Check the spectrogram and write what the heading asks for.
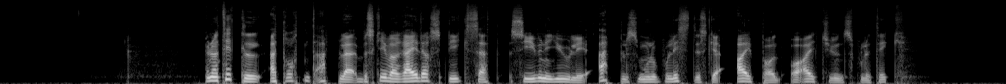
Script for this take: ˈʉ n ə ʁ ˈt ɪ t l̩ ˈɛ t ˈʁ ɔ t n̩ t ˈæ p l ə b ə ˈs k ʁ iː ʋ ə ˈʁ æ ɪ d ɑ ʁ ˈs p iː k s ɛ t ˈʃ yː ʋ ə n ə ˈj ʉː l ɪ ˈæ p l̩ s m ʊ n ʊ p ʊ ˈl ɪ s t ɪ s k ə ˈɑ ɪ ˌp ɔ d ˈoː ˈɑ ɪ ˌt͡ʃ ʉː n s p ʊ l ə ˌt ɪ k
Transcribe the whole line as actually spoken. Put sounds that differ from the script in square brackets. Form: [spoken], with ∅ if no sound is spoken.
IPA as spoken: ˈʉ n ə ʁ ˈt ɪ t l̩ ˈɛ t ˈʁ ɔ t n̩ t ˈæ p l ə b ə ˈs k ʁ iː ʋ ə ˈʁ æ ɪ d ɑ ʁ ˈs p iː k s ɛ t ˈʃ yː ʋ ə n ə ˈj ʉː l ɪ ˈæ p l̩ s m ʊ n ʊ p ʊ ˈl ɪ s t ɪ s k ə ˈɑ ɪ ˌp ɔ d ˈoː ˈɑ ɪ ˌt͡ʃ ʉː n s p ʊ l ə ˌt ɪ k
